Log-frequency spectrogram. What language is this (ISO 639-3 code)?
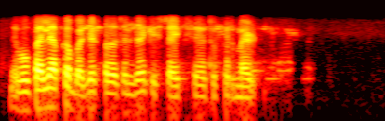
urd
